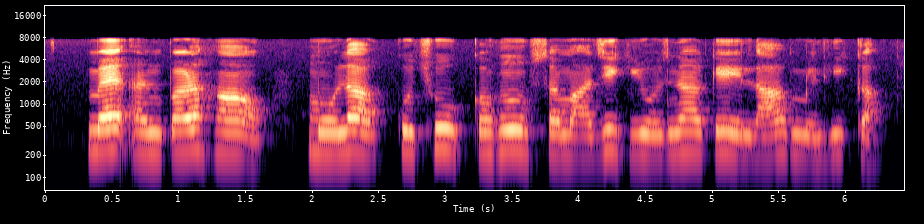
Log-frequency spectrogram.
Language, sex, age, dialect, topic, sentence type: Chhattisgarhi, female, 46-50, Western/Budati/Khatahi, banking, question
